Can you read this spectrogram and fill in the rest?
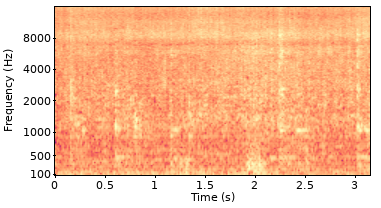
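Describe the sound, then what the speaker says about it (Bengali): Chilli and capsicum fry with turmeric in a pan, giving a steady, close sizzle with faint scraping stirs throughout and no talking. "এটাকে এবার ভালো করে অলরেডি ভেজে নিতে হবে।"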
